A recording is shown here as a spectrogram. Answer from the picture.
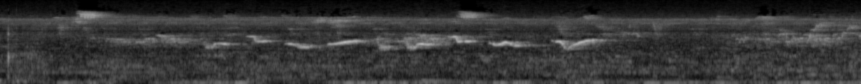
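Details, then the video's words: Rufous-bellied thrush singing in the woods: a connected string of soft, fluty whistles swooping up and down for several seconds, then fading to quiet background with a few distant high chirps. "Sabiá Laranjeira cantando bonito no mato"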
